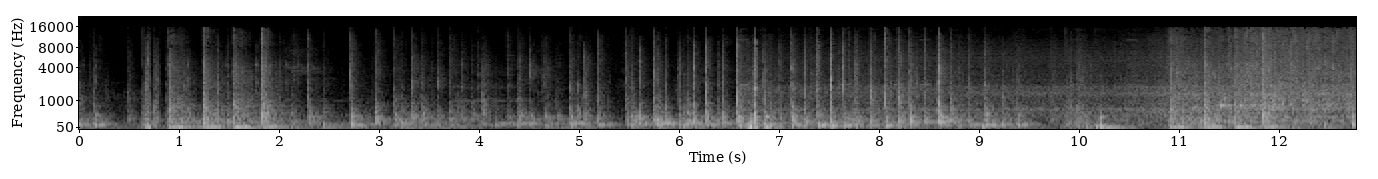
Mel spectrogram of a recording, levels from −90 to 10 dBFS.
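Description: Hard clipping runs from 6.26 s to 8.59 s. Across that stretch the signal was pushed about 7 dB beyond what one stage in the chain could carry, so every peak that crossed the ceiling was sliced off flat instead of rounding over. Those squared-off tops generate a spray of high harmonics.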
